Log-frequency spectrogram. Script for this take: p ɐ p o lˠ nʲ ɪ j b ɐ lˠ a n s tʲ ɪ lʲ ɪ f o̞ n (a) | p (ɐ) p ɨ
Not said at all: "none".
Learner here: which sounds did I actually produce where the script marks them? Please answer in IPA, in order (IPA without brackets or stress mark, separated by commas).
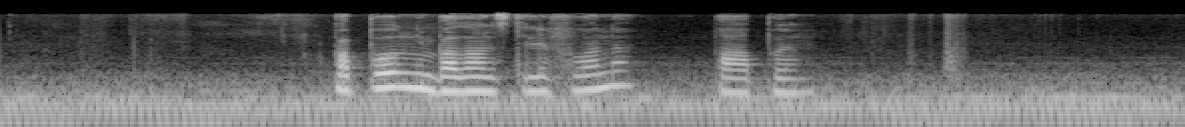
ə, a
